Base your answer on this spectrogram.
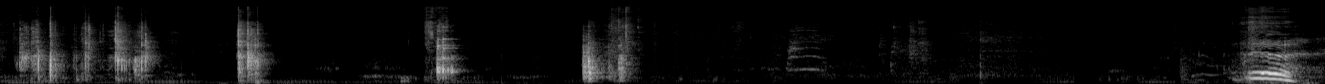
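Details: Cat indoors at breakfast feeding time: a run of dish and cutlery clatter, then near the end one loud, drawn-out meow that bends up and then down.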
